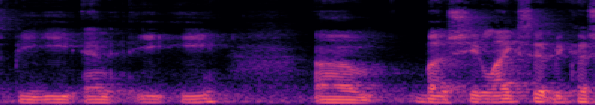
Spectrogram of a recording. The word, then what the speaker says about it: Benee: It's either Benny or Benee. It's Benee.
